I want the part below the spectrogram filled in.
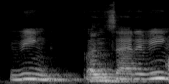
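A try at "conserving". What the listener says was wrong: अब एस को स बोलते हैं, ज भी बोलते हैं, ज बोल। अब स को ज बना दीजिए। स को ज बना के बोलिए।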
